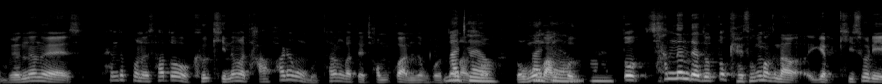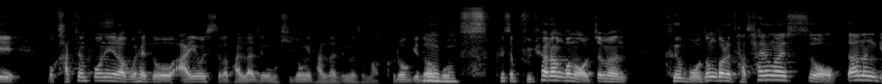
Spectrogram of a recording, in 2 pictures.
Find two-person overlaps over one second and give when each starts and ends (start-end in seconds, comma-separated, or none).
4.4-5.8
